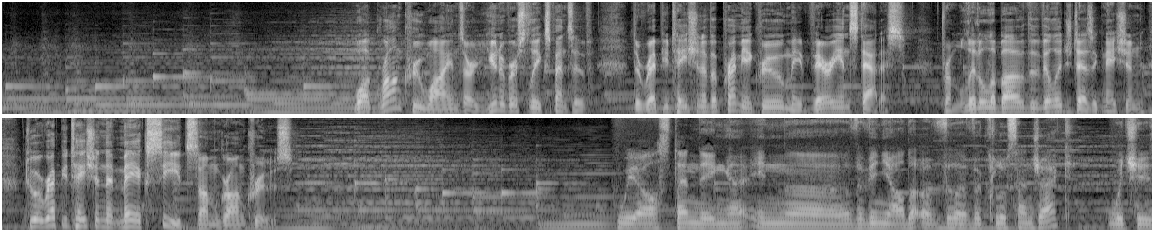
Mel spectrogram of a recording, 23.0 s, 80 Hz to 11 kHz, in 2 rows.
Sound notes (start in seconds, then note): 0.2 calm orchestral music; 15.5 calm orchestral music; 17.8 with French accent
